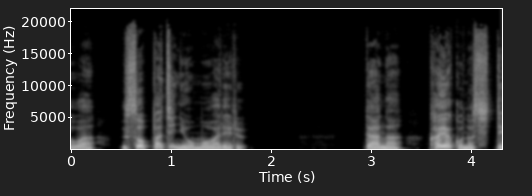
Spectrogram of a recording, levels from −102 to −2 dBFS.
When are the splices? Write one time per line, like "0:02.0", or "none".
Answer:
0:02.7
